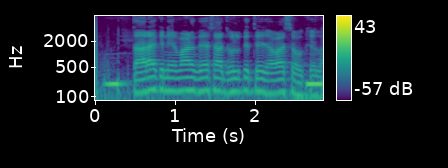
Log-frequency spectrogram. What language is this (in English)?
Bhojpuri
